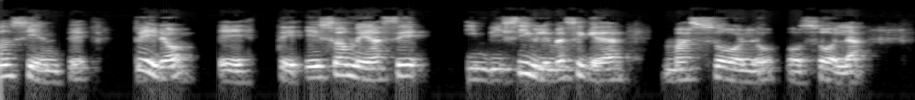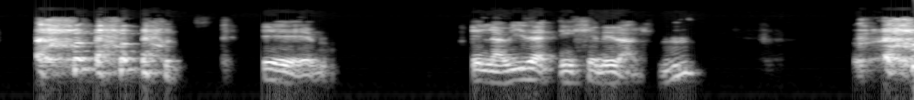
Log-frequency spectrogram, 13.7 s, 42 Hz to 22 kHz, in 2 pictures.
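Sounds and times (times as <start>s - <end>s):
speech: 0.0s - 9.4s, 10.4s - 12.2s, 13.3s - 13.7s
person coughing: 7.2s - 8.2s, 13.3s - 13.7s.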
